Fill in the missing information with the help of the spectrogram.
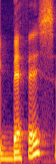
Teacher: In Spanish, Spain Spanish, they would say veces. So the V kind of becomes a B, and the C becomes a th.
